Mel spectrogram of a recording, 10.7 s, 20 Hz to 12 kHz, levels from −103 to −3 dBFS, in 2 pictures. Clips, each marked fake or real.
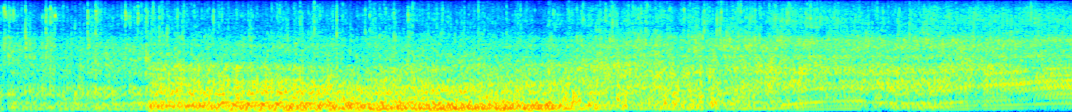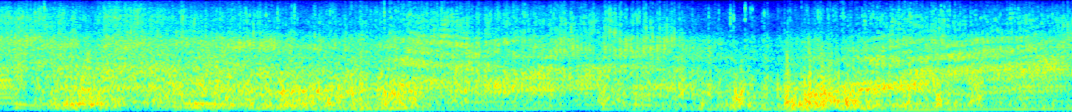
real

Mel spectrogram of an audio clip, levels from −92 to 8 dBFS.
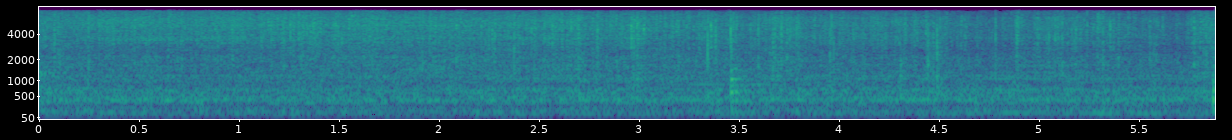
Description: real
